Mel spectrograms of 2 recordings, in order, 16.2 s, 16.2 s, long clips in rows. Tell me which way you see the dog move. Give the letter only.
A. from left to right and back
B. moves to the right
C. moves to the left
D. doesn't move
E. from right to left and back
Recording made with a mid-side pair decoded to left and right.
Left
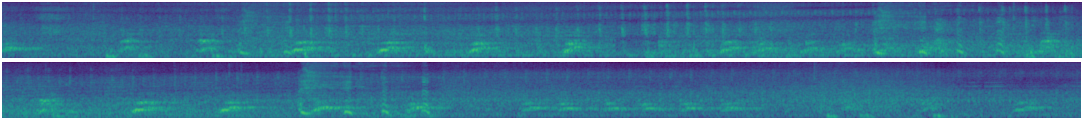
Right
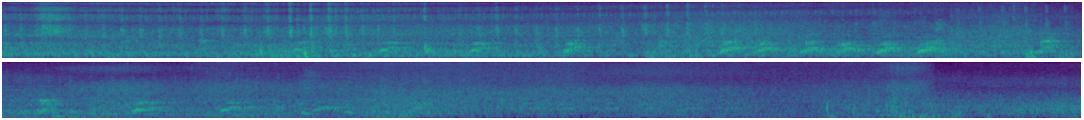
A.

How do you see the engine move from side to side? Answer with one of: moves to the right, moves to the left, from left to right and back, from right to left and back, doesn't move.
moves to the left.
